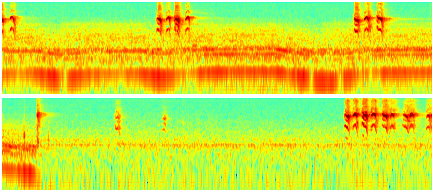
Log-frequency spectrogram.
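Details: Asian Black Bulbul (Hypsipetes leucocephalus) perched on a tree branch, giving three bursts of harsh, squeaky chirps several seconds apart, with a low wavering mechanical hum in the background at first.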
